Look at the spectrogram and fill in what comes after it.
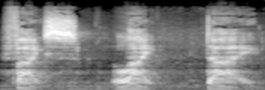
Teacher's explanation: the diphthong in face starts real low, down around face, light, day. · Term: face lowering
